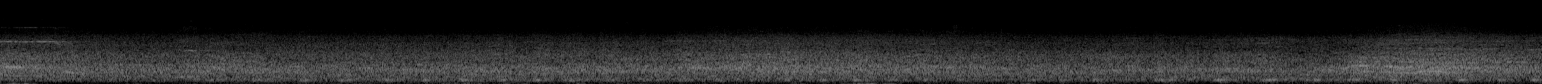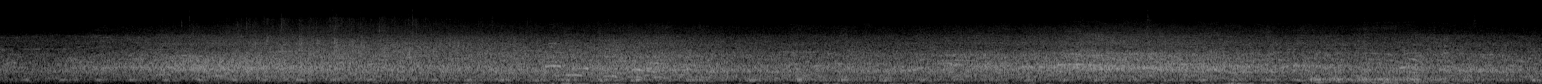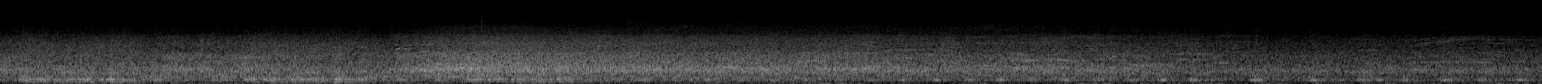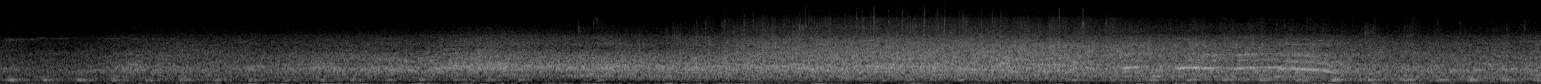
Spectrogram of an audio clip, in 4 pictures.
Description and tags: Recording of the atmosphere at the San Siro Stadium. AC Milan vs Internazionale.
